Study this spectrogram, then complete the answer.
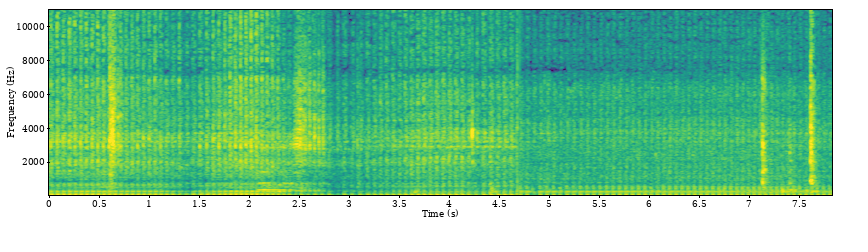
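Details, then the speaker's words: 1986 Chevy Silverado C10 with its original 305 small-block V8 (being swapped for a 350): uneven, lumpy idle whose firing rhythm wavers and surges instead of holding steady. Rough running, cause unknown. "so i don't know how well you could hear it she ain't sounding too good"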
